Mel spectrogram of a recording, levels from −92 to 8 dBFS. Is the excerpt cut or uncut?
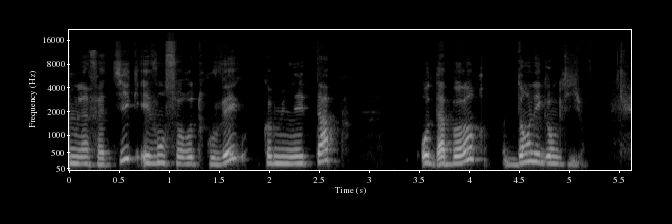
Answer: uncut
